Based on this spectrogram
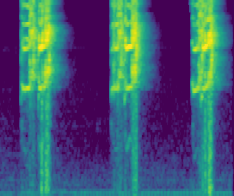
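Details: Lovebird giving long chirping calls said to provoke the emotions of other birds: three harsh, high, buzzy chirps, each about half a second long, spaced over a second apart, with a faint low hum beneath.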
